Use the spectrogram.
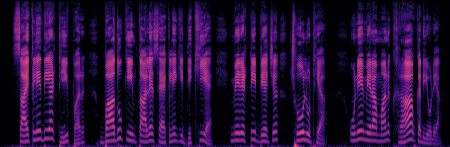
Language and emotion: Dogri, disgusted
